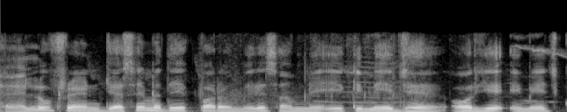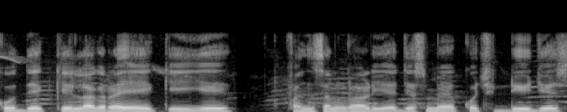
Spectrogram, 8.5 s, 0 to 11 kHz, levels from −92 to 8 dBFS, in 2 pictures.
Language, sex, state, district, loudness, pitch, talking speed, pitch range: Hindi, male, Madhya Pradesh, Katni, -15 LUFS, 130 Hz, 220 wpm, 125-135 Hz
